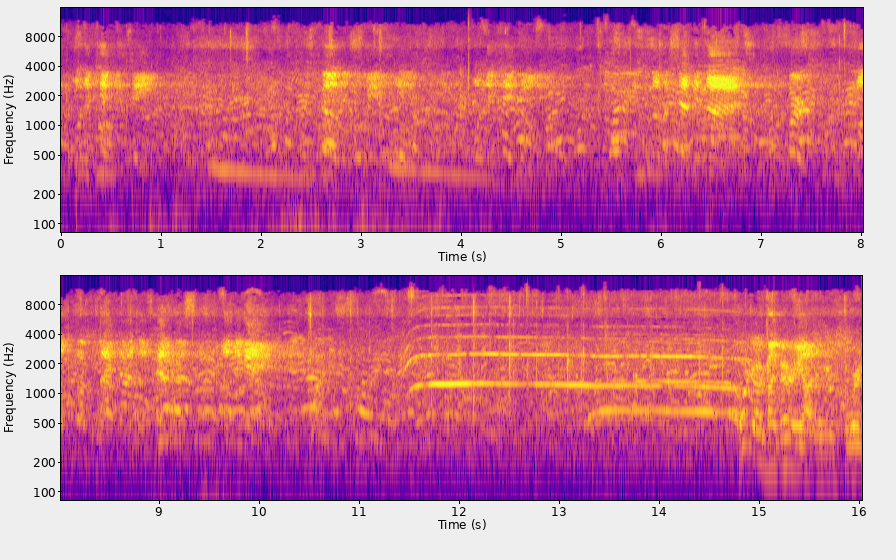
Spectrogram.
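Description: A large crowd murmurs and cheers outdoors in the distance.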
